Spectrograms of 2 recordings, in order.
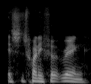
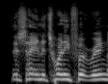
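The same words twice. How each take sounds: First: Said in the usual way. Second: Louder, higher mock complaint; higher, louder annoyed protest; imitating Jake. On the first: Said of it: "I was like". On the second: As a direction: do an indignant Jake protesting the ring. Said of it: "he's like".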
